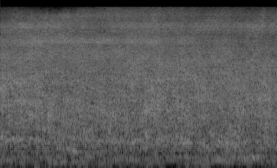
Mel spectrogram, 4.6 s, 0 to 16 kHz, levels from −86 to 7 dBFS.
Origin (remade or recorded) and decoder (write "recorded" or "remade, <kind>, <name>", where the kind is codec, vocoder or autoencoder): remade, codec, SNAC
